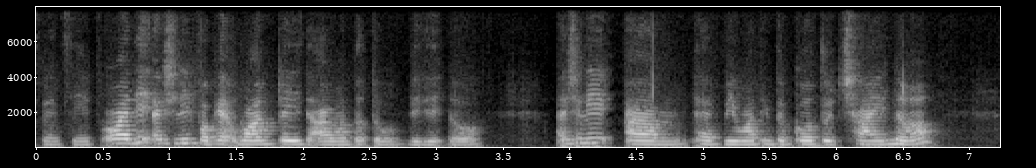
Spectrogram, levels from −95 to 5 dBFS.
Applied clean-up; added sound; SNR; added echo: neural mask model RNNoise.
